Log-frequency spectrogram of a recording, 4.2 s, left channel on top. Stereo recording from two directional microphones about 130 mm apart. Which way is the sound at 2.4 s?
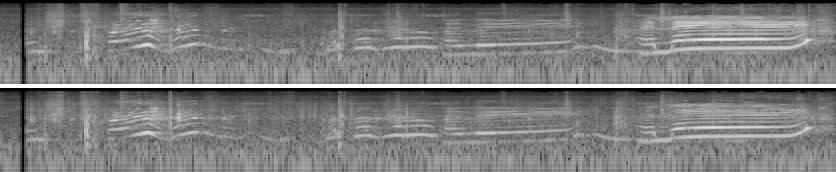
5° left (ahead or behind).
